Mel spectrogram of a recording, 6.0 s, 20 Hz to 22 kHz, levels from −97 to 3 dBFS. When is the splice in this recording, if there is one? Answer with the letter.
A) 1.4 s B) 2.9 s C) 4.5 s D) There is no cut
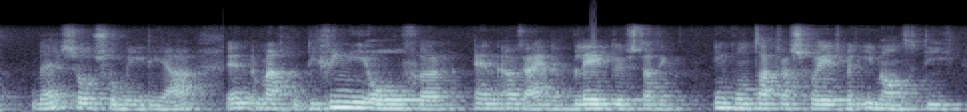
A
